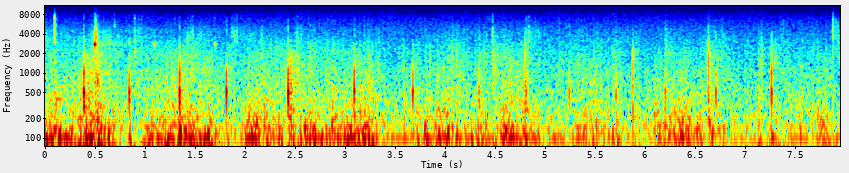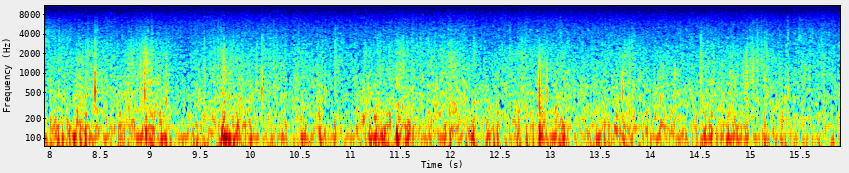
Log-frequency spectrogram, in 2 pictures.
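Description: Footsteps tread slowly on stone stairs.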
